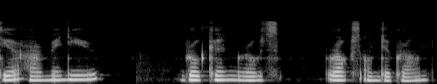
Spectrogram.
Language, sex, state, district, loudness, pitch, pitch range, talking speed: English, female, Nagaland, Kohima, -17 LUFS, 205 Hz, 195-215 Hz, 125 wpm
